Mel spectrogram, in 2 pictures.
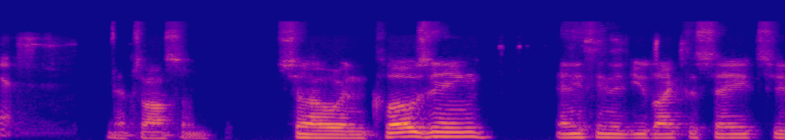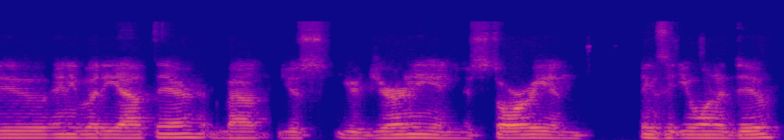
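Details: Adult male speaker; normal speech.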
